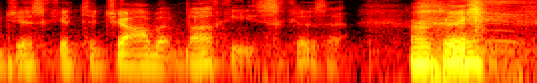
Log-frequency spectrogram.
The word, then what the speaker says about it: Buc-ee's: Buc-ee's, Yes. yeah. I always want to say Busey's because that's what my buddy Scott says.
